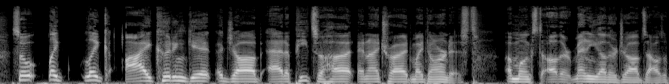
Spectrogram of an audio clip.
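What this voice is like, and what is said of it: Usual voice. Nothing is said of it.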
